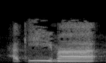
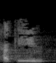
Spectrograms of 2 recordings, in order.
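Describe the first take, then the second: First: The word ends with a long a vowel. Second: The word ends on a bare m consonant. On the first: The speaker calls it right. "نقول وكان الله عليما حكيما" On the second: The speaker calls it wrong. "ما نقول حكيم"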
